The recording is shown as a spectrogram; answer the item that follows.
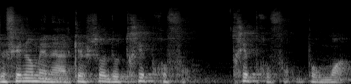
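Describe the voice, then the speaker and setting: A man's voice with audible room echo. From Tunisia. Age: 70s. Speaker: interviewee researching his father's assassination. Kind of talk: interview. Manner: halting, many repetitions and fillers.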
